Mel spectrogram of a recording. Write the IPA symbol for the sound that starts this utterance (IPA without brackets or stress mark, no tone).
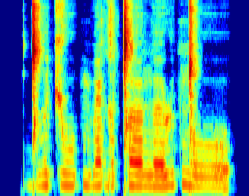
ɡ͡ǀ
